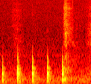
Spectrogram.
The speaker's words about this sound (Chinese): 他在做手工艺，就是手工艺都有那个小小小榔头，有没有？ 嗯 扣扣扣扣扣扣扣扣。 这么 对 大声哦！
